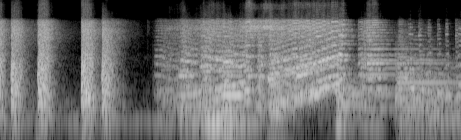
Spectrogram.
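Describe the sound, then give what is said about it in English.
Gunshots in a dramatic shootout near a car, a few sharp loud bangs with quick decays, followed by a sustained loud tonal sound. “Watch out, he has a gun! Get down! Shoot him”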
